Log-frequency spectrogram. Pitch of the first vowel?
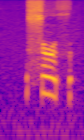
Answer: falling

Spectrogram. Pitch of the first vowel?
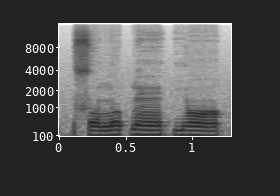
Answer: low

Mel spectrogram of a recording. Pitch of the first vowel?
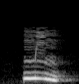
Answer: falling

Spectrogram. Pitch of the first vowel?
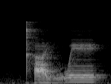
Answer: low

